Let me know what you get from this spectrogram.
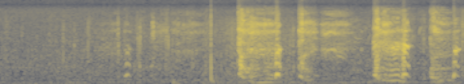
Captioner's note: coughs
